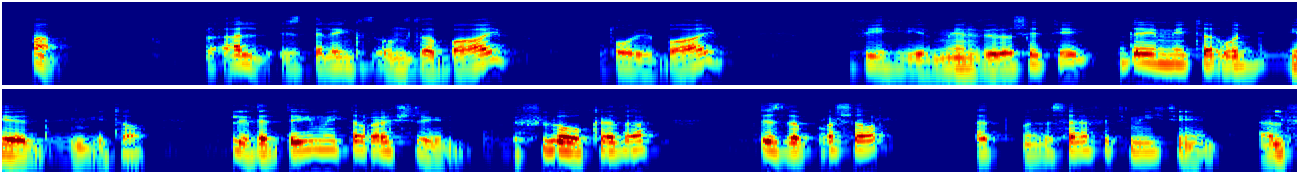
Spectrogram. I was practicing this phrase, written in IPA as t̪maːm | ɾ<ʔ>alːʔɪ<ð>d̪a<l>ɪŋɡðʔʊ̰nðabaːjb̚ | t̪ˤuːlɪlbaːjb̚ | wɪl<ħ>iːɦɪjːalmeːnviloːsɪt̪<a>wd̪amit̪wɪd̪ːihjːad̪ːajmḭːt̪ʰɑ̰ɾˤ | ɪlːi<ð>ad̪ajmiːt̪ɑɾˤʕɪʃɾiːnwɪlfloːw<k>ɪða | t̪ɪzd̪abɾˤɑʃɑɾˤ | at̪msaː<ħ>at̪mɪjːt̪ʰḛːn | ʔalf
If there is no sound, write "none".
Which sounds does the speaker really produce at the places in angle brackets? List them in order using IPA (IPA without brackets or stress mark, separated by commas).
ʔ, z, l, f, i, ð, k, f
